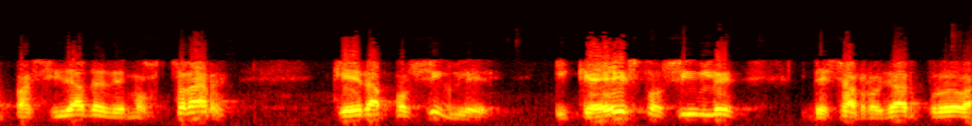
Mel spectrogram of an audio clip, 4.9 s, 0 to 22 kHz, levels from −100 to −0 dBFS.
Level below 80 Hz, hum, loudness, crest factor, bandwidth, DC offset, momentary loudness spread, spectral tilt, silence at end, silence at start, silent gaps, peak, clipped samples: -70 dBFS; none; -28 LUFS; 14 dB; 7.6 kHz; under 0.1%; 11 LU; -5 dB/octave; 0 s; 0 s; none; -14 dBFS; under 0.1%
